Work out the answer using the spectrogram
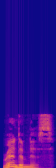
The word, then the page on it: randomness: British English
